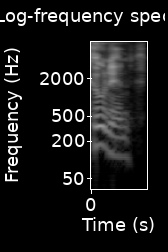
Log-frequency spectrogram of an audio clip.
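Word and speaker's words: Coenen: Koonin, I think is how you say it. Koonin.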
